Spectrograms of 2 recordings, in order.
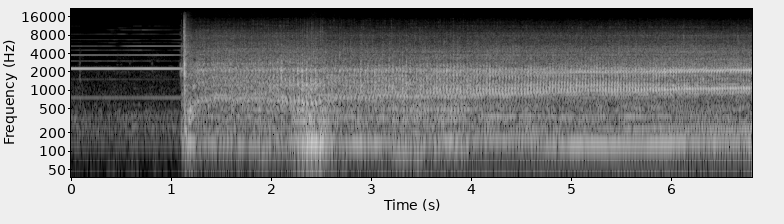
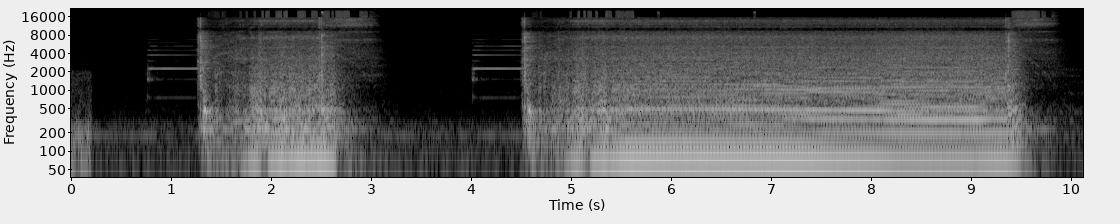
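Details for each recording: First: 1970 Triumph TR6 starter motor bench-tested off the car on a good 12 V battery; whirs up to rising hum, then drags, slows and seizes; owner judges internal corrosion, will clean and paint it: starter binding. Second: 1970 Triumph TR6, third starter, a donated, reportedly freshly rebuilt K&P Electrics unit, bench-spun after two weak ones: two strong spins with steady even whine, no grinding; healthy starter, sounds much better.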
